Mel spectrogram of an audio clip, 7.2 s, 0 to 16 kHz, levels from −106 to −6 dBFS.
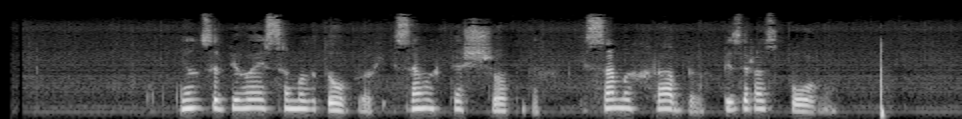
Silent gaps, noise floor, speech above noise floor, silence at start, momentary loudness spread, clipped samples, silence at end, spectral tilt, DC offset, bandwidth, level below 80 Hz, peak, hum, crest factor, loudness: none; -64 dBFS; 36 dB; 1.35 s; 12 LU; under 0.1%; 0.6 s; -5 dB/octave; under 0.1%; 10.5 kHz; -60 dBFS; -8 dBFS; none; 22 dB; -28 LUFS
